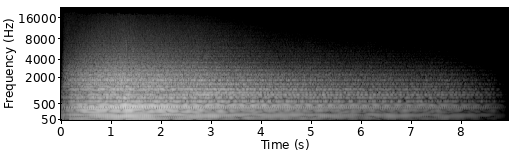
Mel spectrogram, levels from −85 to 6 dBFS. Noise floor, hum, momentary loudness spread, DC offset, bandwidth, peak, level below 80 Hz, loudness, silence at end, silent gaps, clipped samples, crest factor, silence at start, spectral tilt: -60 dBFS; 50 Hz at -50 dBFS; 23 LU; under 0.1%; 15.5 kHz; 0 dBFS; -42 dBFS; -19 LUFS; 1.25 s; none; under 0.1%; 20 dB; 0 s; -6.5 dB/octave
